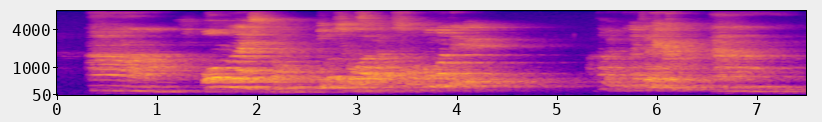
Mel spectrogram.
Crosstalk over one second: none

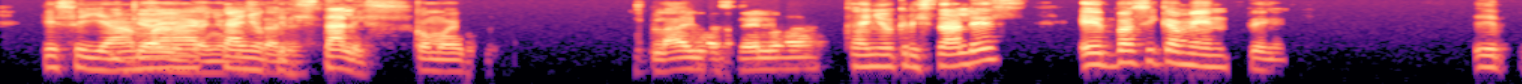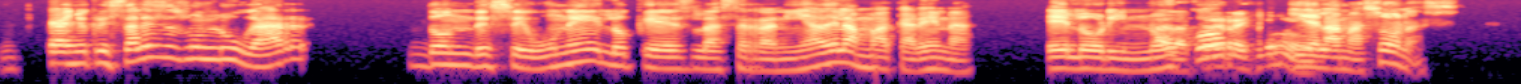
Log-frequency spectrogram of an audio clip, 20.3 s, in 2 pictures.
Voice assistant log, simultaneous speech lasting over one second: present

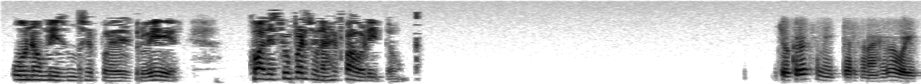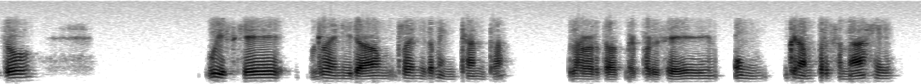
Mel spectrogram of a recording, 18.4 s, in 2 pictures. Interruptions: none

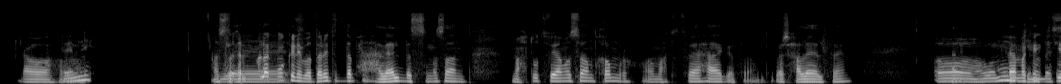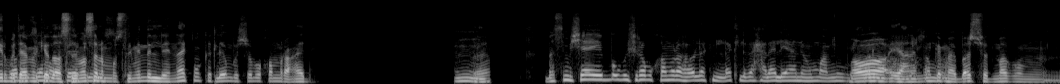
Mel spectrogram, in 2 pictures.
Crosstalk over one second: present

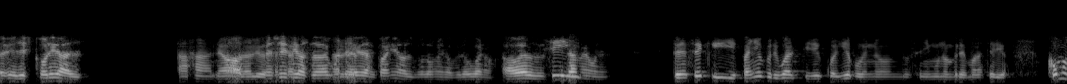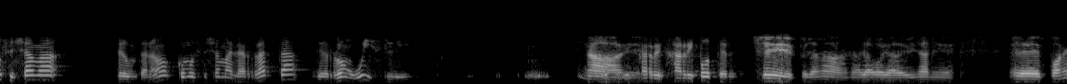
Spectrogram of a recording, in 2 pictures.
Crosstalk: present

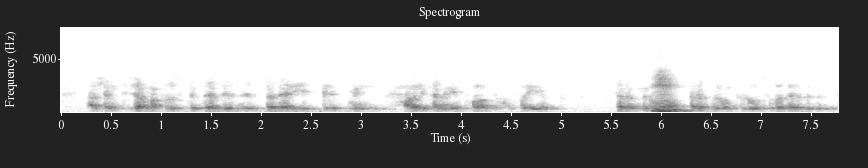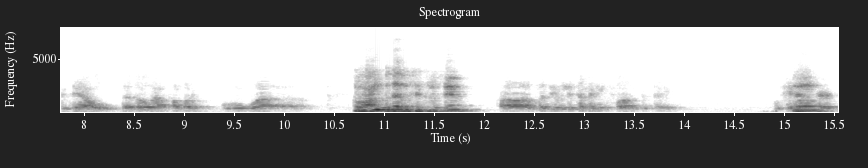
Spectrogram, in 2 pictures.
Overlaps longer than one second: none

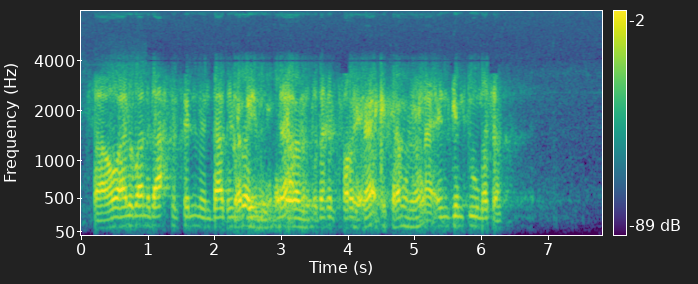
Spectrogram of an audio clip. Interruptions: present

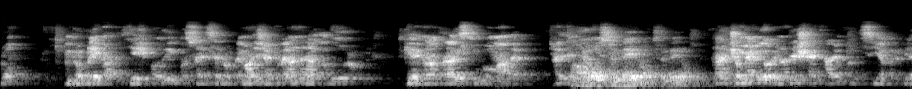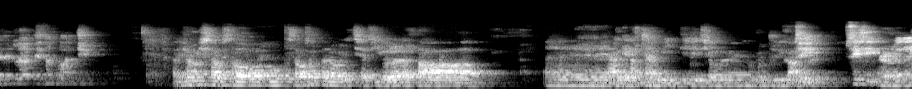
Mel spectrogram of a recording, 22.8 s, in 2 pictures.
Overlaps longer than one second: none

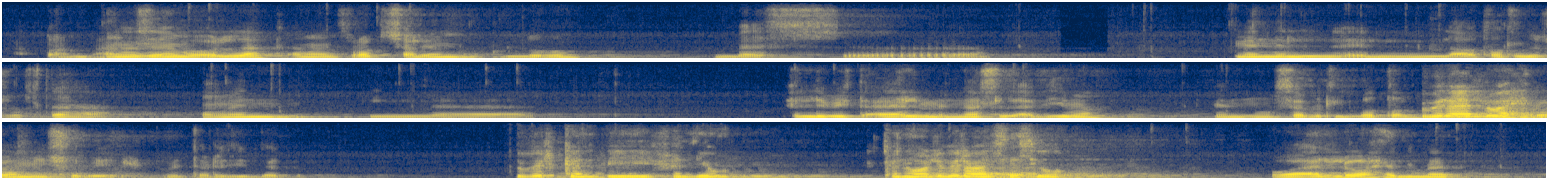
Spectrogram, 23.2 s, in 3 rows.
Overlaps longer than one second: none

